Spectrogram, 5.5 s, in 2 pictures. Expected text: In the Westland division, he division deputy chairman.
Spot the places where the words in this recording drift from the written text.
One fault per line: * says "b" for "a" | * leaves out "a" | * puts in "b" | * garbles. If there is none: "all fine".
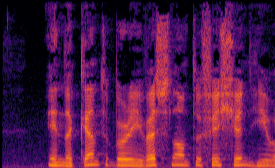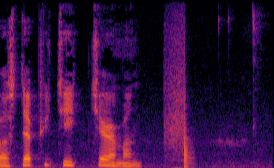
* puts in "Canterbury"
* says "was" for "division"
